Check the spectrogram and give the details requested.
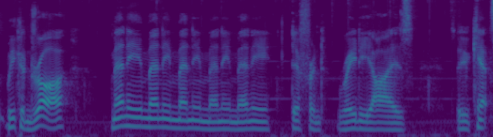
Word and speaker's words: radii: Plural radii. So you pronounce both of those I's in two different ways.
